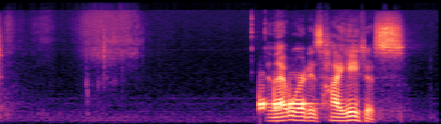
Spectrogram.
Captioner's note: beep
